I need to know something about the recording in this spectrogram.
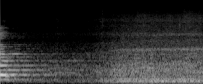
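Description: A short pause in a man's chanted sermon: the echo of his voice fades away, leaving faint background noise that swells slowly before he resumes.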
